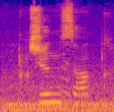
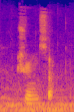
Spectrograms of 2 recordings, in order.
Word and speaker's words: Junukch: How do you pronounce his name? Junukch. Junukch.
